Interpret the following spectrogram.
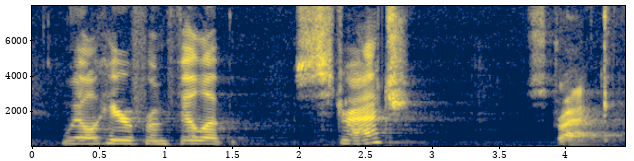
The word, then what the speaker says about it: Strach: Strach, like a K. Strach. Like a K on the end.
